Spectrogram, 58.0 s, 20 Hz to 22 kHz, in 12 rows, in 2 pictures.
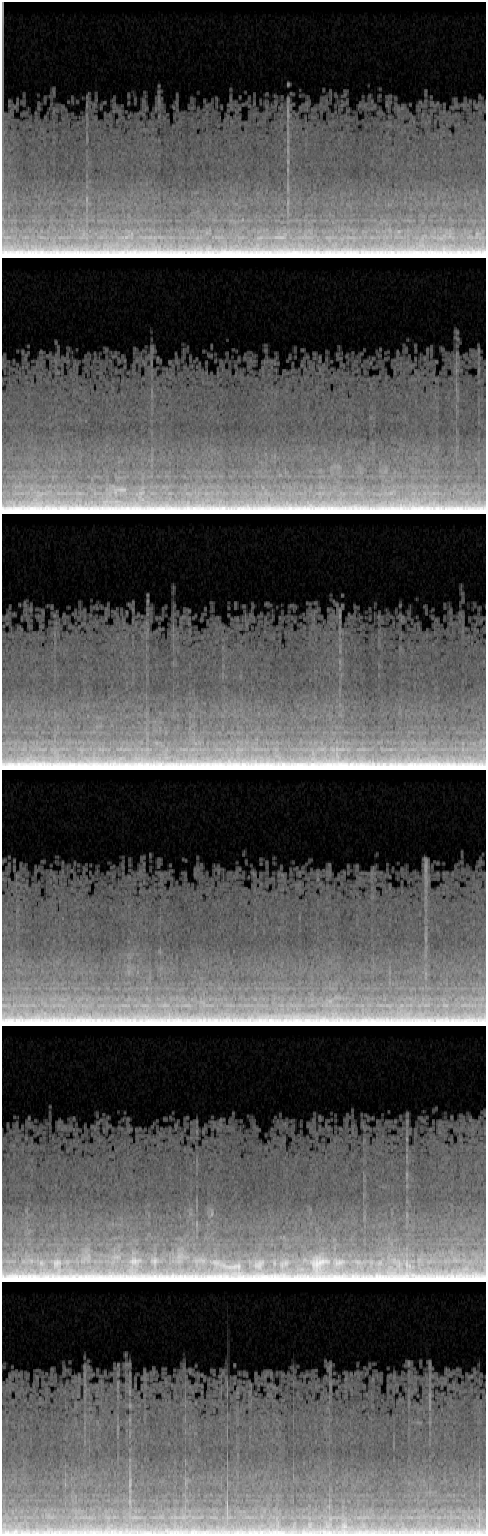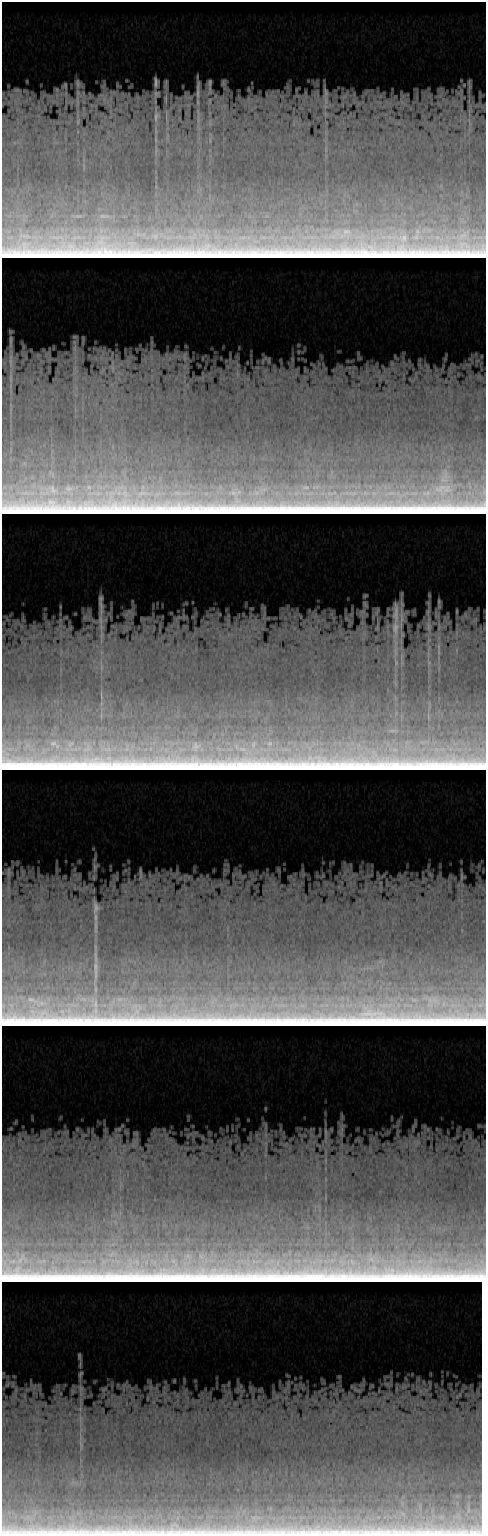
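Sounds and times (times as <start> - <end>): jet cabin engine and airflow noise: 0.0 - 58.0.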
